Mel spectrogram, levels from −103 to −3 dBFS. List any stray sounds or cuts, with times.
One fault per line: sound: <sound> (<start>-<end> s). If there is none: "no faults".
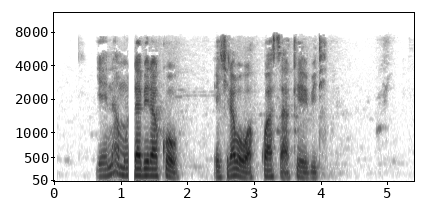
sound: dropout (1.1-1.2 s)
